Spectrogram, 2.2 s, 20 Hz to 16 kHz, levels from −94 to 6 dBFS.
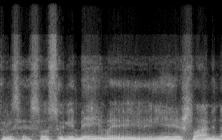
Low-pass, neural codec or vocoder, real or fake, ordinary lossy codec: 14.4 kHz; vocoder, 48 kHz, 128 mel bands, Vocos; fake; Opus, 16 kbps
